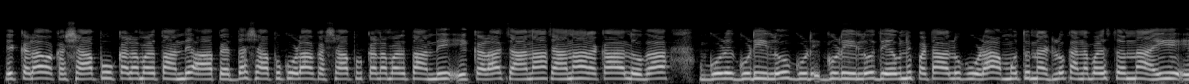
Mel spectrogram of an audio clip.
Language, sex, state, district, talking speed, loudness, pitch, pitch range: Telugu, female, Andhra Pradesh, Anantapur, 125 wpm, -21 LUFS, 260 Hz, 255-270 Hz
